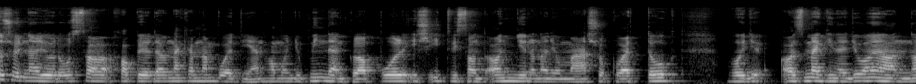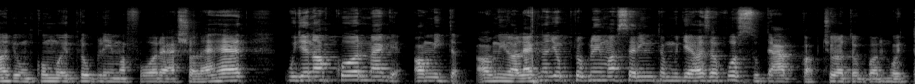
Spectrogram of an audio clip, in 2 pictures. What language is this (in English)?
Hungarian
